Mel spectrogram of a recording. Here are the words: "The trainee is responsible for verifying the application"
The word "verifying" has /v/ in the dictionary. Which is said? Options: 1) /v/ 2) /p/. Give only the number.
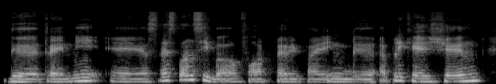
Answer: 2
